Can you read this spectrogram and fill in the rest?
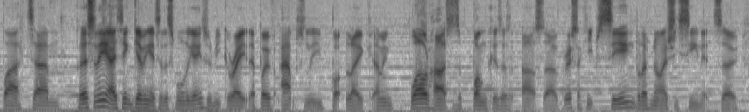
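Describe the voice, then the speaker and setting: Male gaming host, lowish voice, a bit croaky with a sore throat, informal and blunt, soft music behind. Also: fast talker, hardly any pauses. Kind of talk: casual opinion commentary on video games.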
